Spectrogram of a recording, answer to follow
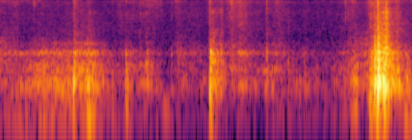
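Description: Quiet handling noises with a few light clicks as toys are set down and picked up, then near the end a short, loud crinkle as a plastic-windowed toy box is brought up close to the microphone.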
